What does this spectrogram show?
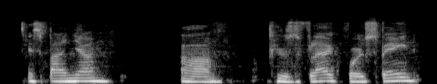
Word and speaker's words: España: in English uh but once we add that small symbol or accent on top of it we have a different letter now we have Indian I'm have a different pronunciation New York and that's the only pronunciation that this letter has because we see it again in españa Espania here's the flag for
